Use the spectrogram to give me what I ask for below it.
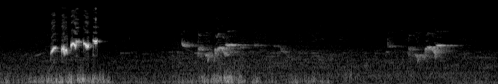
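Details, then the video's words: Bulbul song in the prized Mandali and Badra singing styles: a quick burst of bright, warbled notes rising and falling, followed by two softer, slurred phrases separated by short pauses. "تغريد ارقى اطوار مندلي وبدره"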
